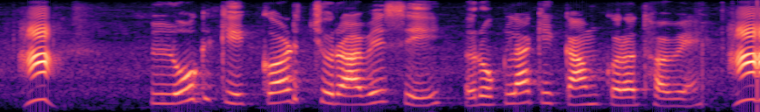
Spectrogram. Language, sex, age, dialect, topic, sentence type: Bhojpuri, male, <18, Northern, banking, statement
